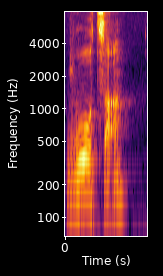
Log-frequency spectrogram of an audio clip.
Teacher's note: Whereas like the British, they tend to have either hard T's or they do like the glottal T, so but then they do a schwa instead of pronouncing the R, so they say water or they say water.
